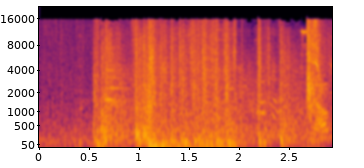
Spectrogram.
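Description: Rapid bursts of automatic gunfire in the video game Call of Duty Modern Warfare 2, loud and dense, several overlapping shots in quick succession with a brief pause midway.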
